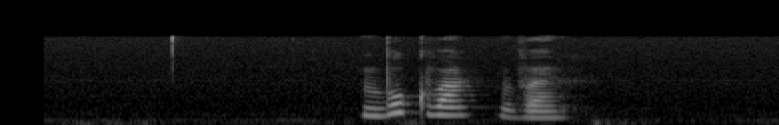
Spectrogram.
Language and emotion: Russian, neutral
